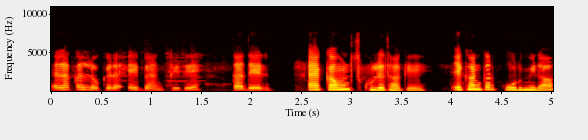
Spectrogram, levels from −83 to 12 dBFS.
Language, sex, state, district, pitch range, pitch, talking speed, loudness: Bengali, female, West Bengal, Malda, 220-260 Hz, 240 Hz, 130 wpm, -21 LUFS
